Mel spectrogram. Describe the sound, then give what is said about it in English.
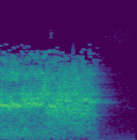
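An aircraft landing on a helicopter pad brakes, skidding loudly for about a second and a half in one harsh, sustained scraping screech, then cutting off abruptly into near silence. No one speaks. “God, the brakes are good on these things.”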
